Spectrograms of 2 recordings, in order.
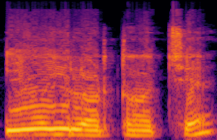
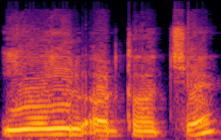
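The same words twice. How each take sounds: No difference in how they are said.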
